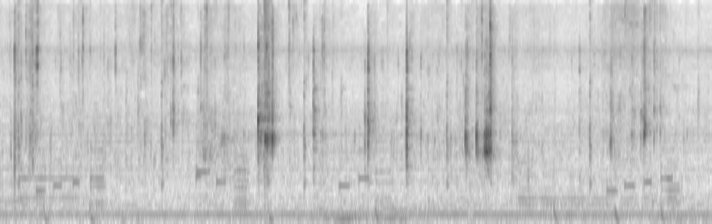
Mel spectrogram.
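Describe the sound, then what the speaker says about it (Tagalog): Ginataang gulay with coconut milk and shrimp stirred in a pan: close, wet squishing and metal spoon clinks against the pan repeat steadily over a low steady hum, with no talk. "Mix lang po nating maigi."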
